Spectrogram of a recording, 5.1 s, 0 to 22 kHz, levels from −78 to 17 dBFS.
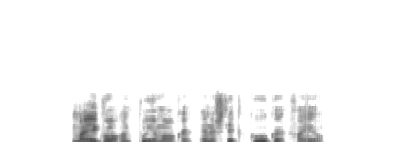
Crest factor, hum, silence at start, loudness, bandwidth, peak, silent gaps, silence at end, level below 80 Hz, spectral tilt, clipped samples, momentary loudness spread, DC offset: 20 dB; none; 0.9 s; -22 LUFS; 7.8 kHz; -4 dBFS; 2.43-2.50 s; 1.1 s; -62 dBFS; -4 dB/octave; under 0.1%; 13 LU; under 0.1%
